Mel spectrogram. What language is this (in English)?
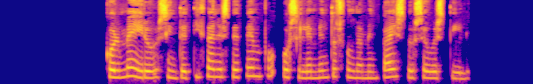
Galician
